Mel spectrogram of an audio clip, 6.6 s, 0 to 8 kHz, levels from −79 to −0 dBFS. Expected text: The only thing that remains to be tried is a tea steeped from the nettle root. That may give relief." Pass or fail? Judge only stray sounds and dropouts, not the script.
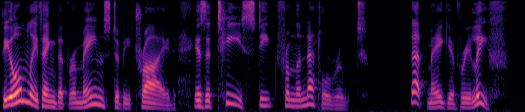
pass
